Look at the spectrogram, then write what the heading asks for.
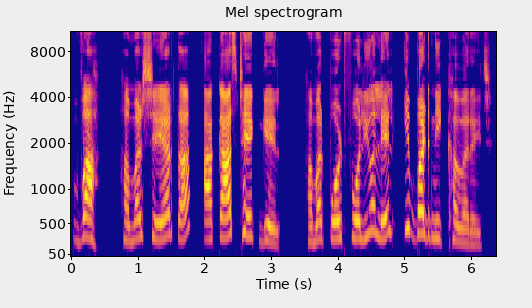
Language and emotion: Maithili, happy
